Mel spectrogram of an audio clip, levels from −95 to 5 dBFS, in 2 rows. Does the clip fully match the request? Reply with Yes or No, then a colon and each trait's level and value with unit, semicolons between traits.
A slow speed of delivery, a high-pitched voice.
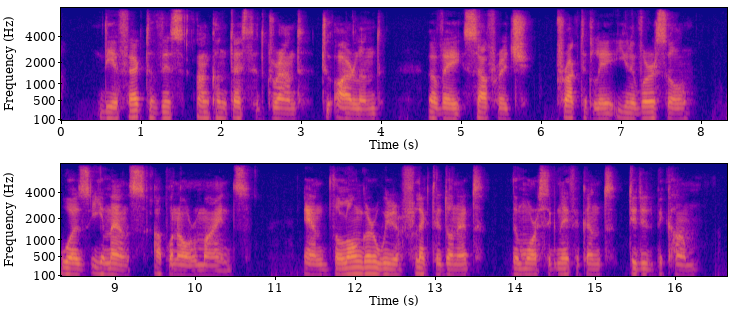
No: slow, 110 wpm; low, 110 Hz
